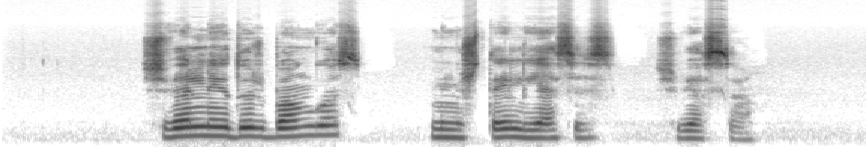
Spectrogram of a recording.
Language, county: Lithuanian, Vilnius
